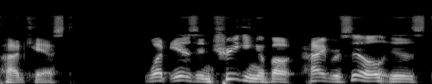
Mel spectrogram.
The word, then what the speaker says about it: Hy-Brasil: However, the lost island of High Brazil is just as intriguing and has more first-person accounts. High Brazil is spelled H-Y-B-R-A-S-I-L, and it's also spelled in many other variations, including Brazil spelled B-R-A-Z-I-L.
